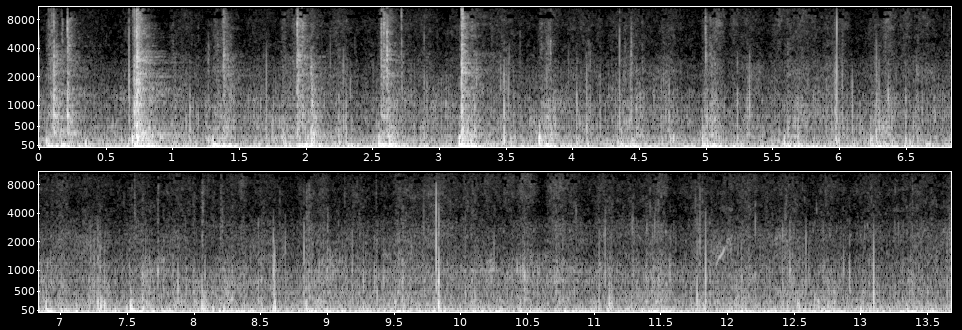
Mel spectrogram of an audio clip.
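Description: Footsteps crunch steadily on packed snow close by.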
